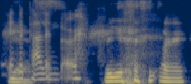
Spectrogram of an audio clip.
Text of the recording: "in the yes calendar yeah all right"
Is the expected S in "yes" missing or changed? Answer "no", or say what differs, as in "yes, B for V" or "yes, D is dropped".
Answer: yes, S is dropped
